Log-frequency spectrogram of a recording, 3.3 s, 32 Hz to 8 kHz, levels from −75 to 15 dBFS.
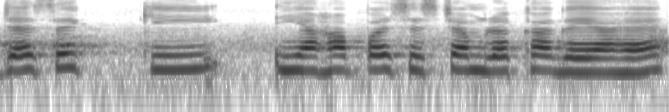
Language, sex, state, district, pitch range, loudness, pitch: Hindi, female, Haryana, Rohtak, 250-265 Hz, -13 LUFS, 260 Hz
